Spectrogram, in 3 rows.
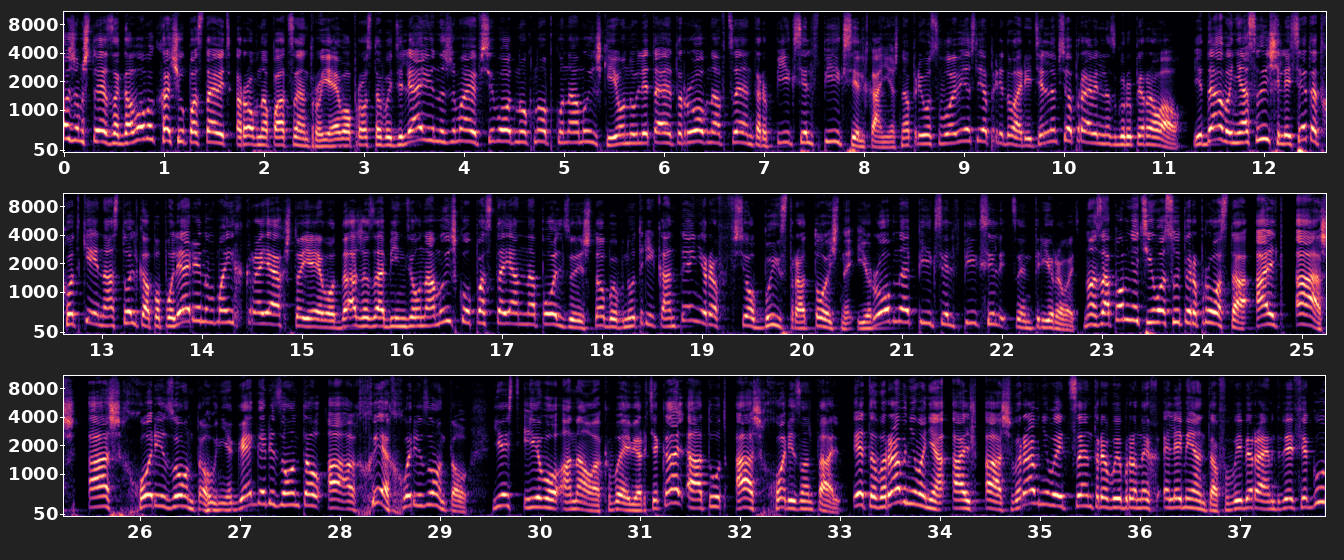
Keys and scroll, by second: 4.0 alt+h, 12.4 alt+h, 12.6 alt+h, 13.0 alt+h, 15.9 alt+h, 16.2 alt+h, 16.4 alt+h, 20.4 alt+h, 20.6 alt+h.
